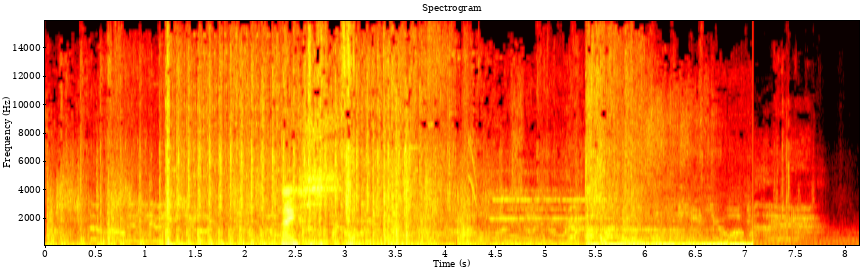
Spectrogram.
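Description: Rapid gunfire bursts out close by.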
